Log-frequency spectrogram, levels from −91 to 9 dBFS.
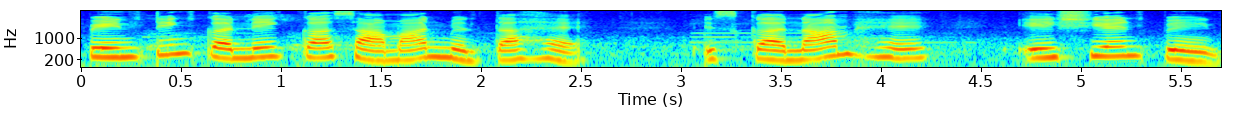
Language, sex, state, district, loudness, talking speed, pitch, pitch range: Hindi, female, Madhya Pradesh, Dhar, -16 LUFS, 125 wpm, 235 Hz, 210-255 Hz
